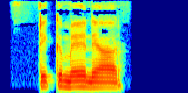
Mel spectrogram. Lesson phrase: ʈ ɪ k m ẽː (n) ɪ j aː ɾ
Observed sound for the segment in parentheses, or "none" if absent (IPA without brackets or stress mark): n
